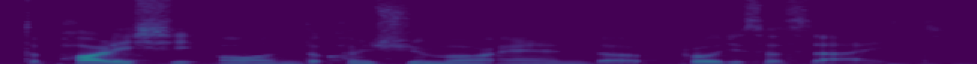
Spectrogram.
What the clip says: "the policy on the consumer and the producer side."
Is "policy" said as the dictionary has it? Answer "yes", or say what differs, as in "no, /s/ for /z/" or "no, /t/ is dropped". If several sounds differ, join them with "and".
no, /ʃ/ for /s/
